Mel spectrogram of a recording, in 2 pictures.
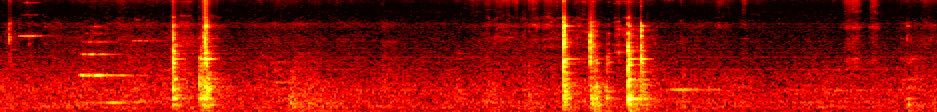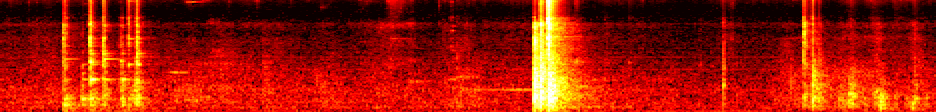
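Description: Light metallic clicks and clinks of a steel combination square and hand tools handled against steel angle bar clamped in a bench vise, in small groups, with one much louder sharp metal clank about eleven seconds in.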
